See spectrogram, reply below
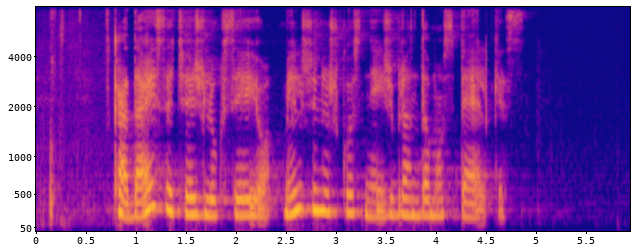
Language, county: Lithuanian, Telšiai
